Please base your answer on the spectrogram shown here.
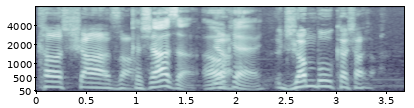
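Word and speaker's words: cachaça: Cachaca de Jambu. Jambu Cachaca. Cachaca de Jambu? It is pronounced Cachaza.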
